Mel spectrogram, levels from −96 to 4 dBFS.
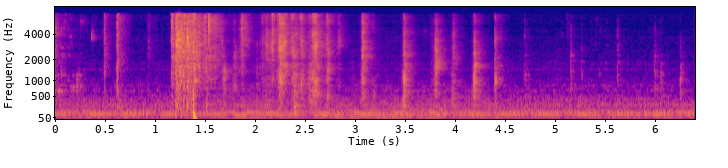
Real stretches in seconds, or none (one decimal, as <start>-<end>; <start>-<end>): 0.0-1.6; 4.4-6.4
